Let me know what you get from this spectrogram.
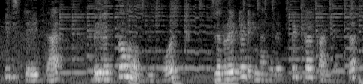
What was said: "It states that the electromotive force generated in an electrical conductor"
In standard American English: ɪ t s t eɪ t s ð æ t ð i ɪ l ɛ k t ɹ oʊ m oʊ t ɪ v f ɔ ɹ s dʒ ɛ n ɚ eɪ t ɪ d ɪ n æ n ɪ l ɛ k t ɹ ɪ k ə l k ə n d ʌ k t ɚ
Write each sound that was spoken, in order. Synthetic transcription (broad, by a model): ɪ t s t eɪ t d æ t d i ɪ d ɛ k t oʊ m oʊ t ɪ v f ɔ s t dʒ ɛ n ɚ eɪ t ɪ d ɪ n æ n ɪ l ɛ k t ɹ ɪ k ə l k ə n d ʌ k t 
